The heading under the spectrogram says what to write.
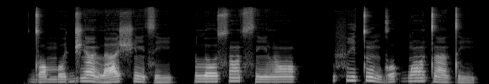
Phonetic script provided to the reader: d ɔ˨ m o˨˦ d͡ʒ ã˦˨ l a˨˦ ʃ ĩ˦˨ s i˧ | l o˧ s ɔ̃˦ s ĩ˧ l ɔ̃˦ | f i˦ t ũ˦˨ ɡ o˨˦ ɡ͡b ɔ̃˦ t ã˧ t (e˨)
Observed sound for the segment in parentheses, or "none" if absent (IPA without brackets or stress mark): i˨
